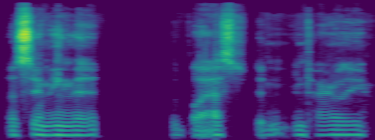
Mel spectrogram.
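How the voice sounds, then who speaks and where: Mellow, casual man playing a considerate young courtier. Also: on the low side, monotone, normal speed, vocal fry, dry recording. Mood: easygoing, considerate. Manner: casual, gently checking in. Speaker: player in a Minecraft roleplay. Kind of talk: casual improvised roleplay dialogue.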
